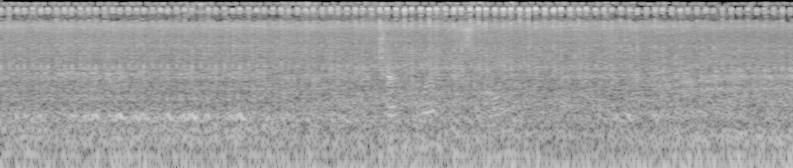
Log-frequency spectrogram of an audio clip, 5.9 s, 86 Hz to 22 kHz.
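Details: 25-year-old kei van that seemed to overheat on the road, lots of water blowing out, radiator looked normal; uneven loping idle of about two to three pulses a second; rough idle, head gasket suspected, unconfirmed.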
